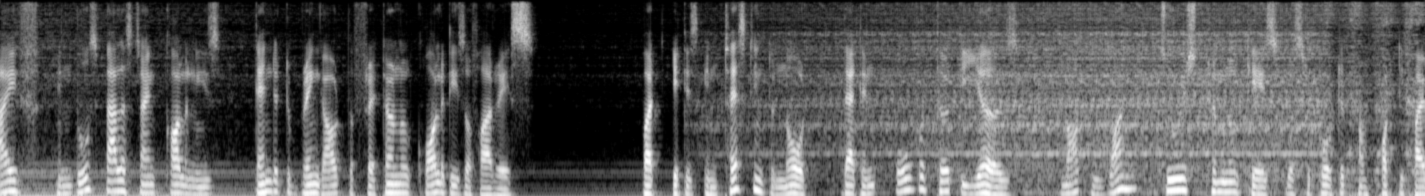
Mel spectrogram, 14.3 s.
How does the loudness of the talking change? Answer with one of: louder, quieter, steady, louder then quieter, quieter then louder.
steady.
